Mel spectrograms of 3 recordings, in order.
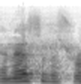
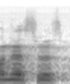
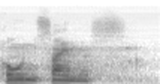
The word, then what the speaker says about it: Onesimus: And I used to call Onesimus Onesimus. because in my understanding of grammar, if you have a word and you put an E at the end of it, whatever vowel is in the middle becomes long, right?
